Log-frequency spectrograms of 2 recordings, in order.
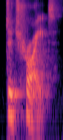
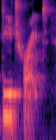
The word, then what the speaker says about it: Detroit: I have this written two different ways because I hear two different things. I say Detroit. I do hear people say Detroit. So, both are okay.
